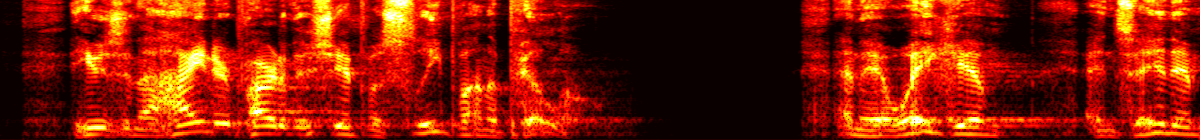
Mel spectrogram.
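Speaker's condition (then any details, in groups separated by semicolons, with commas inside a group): Laryngeal cancer after radiation; still affected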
